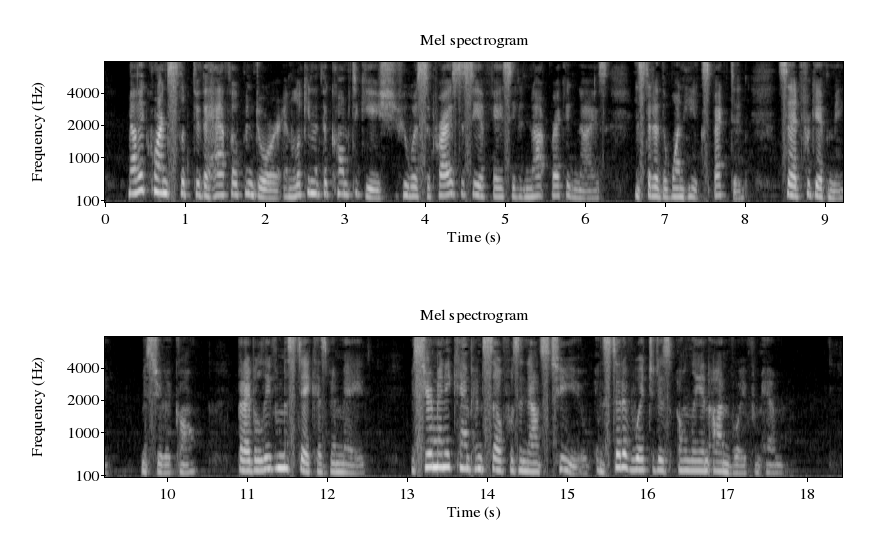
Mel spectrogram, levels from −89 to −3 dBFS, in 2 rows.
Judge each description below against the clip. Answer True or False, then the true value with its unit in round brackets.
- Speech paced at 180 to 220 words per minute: True (200 wpm)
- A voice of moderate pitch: False (200 Hz)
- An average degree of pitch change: True (4.5 semitones)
